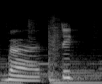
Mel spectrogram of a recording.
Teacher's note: Tapi bisa diindikasi apabila huruf vokalnya diucapkan ringan, ini, isi, itu adalah vokal terbuka yang tidak diikuti oleh konsonan mati. Tapi vokal tersebut akan diucapkan sedikit lebih tinggi, batik, apabila diikuti dengan konsonan mati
